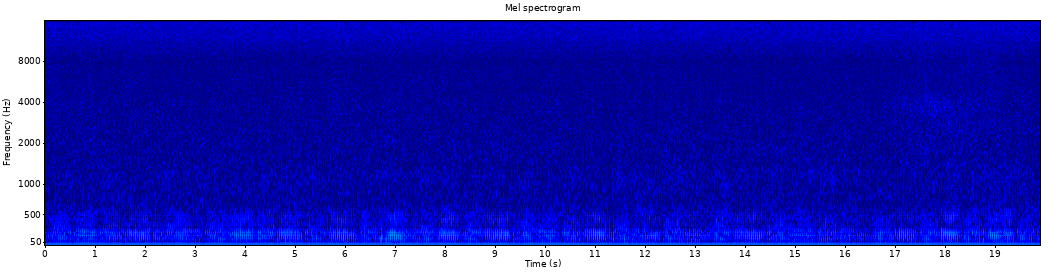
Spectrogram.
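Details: Male pet cat purring as he is stroked, recorded 16 March 2018; deep, unbroken rumbling purr with a gentle rhythmic swell roughly every second, quiet room background.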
